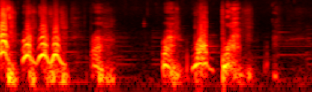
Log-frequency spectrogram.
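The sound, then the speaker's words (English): A dog barks in a series of loud, uneven bursts, some drawn out into whiny, wavering yowls, with short pauses between them. “I got a little freaked out by this dog.”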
